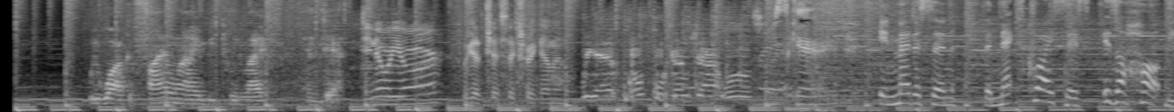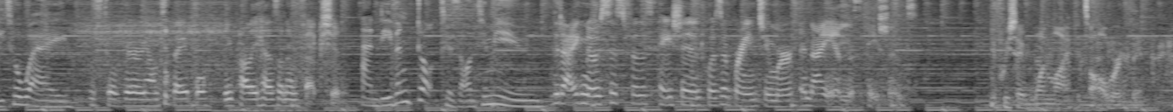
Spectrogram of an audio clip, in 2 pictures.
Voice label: MEDICAL EMERGENCY URGENT SERIOUS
